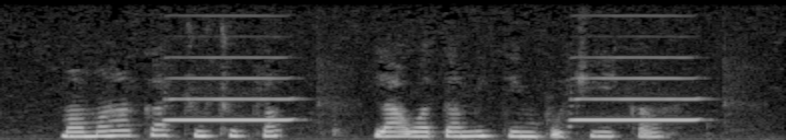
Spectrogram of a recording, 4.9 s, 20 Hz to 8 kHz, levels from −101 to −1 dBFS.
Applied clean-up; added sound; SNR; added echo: none; Wind instrument, woodwind instrument; 2 dB; none.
